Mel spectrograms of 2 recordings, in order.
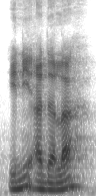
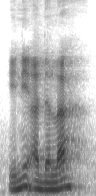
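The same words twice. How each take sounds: No difference in how they are said.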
